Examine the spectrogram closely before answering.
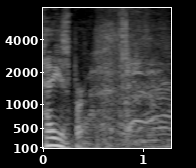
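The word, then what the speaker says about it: Happisburgh: you who have copies habisberg is pronounced hayesboro oh as we were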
